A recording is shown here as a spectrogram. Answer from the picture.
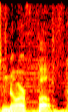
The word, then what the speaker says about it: Norfolk: Somebody just said I mispronounced Norfolk. – Norfolk. – Norfolk. – Norfolk. – I've been told by people who would know that it's Norfolk.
